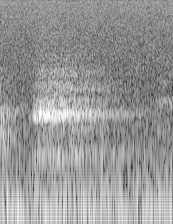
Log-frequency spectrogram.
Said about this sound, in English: So if I demonstrate from the breathing out,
